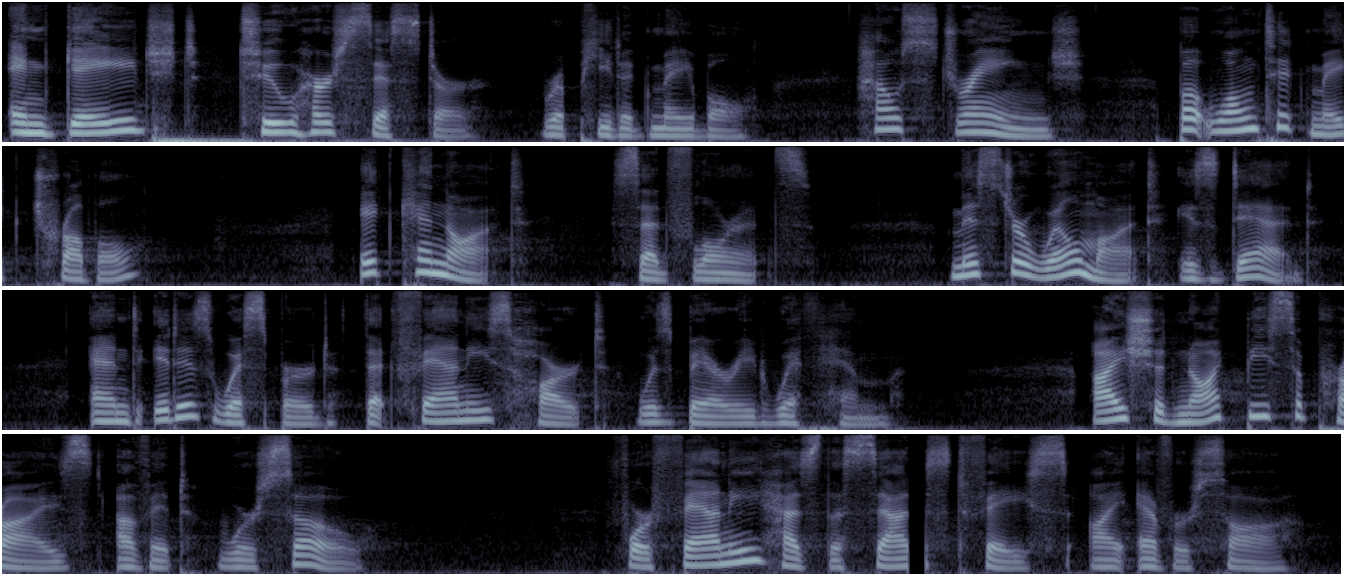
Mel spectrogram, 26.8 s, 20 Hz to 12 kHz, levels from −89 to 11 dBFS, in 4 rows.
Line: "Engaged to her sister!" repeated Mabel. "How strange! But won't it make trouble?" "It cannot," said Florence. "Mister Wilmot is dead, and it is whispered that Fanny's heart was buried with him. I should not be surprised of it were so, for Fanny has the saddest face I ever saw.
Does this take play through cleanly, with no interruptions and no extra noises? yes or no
no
